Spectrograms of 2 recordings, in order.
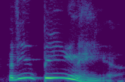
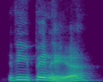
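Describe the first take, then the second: First: The word 'been' is said with full emphasis. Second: The word 'been' is said lightly and reduced. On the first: The speaker wants to stress the word. "if we want to put emphasis" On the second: This is the usual everyday way. "But we often do"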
